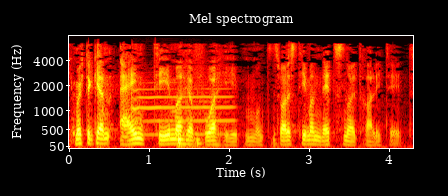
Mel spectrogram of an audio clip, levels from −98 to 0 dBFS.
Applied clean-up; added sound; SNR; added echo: none; Trumpet; 12 dB; none.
